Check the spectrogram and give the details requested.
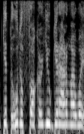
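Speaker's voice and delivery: very high, fast, aggressive mock yell; caricatured brute yelling; furious shove-off. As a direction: bark at her to move. Husband shoving the old lady.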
